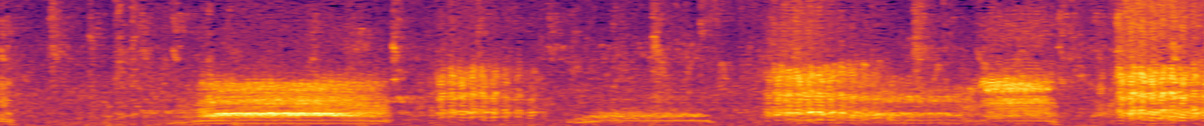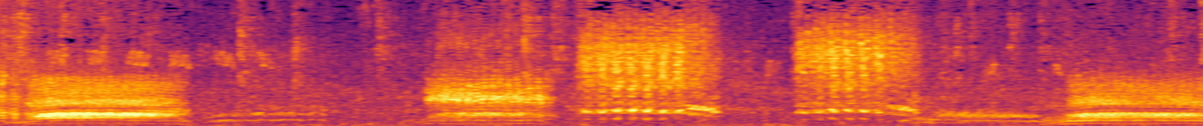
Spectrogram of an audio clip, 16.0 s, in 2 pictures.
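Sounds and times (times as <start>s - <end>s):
sheep bleating: 1.2s - 3.6s, 5.1s - 9.3s, 10.8s - 14.5s, 15.1s - 16.0s.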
